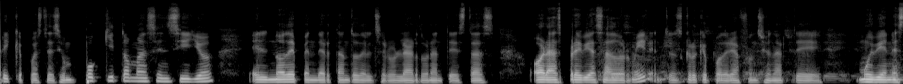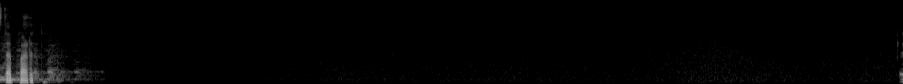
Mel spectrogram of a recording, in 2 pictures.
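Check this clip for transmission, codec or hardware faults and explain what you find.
One fault. From 5.86 to 10.14 s there is feedback echo between two devices. A second device replays the speech, roughly every third of a second, at about 16 dB down, thin and ringing.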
